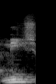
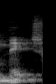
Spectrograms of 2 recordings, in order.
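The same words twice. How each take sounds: First: The word is said the non-American way. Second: The word is said the American way.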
